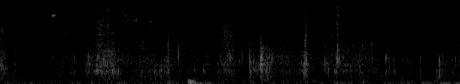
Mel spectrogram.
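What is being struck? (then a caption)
Faux leather jacket. Long nails scratch, rub and crinkle the front panels of a soft, flexible dark brown faux leather jacket being worn, around the waist and zipper. The result is quiet, dry rustling and crinkling with a bright hiss, broken by about six short, sharp scratchy clicks.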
